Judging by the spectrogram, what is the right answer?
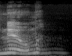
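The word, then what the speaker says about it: Noom: our new sponsors and their name is new - sounds like new does the new one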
